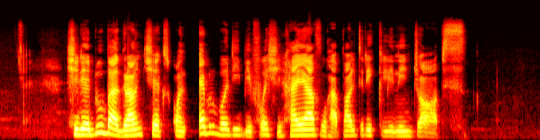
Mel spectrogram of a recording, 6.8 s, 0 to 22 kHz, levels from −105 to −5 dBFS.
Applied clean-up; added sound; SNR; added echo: none; none; none; none.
